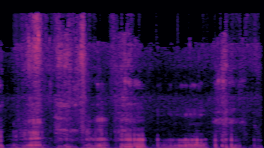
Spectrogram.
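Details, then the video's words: Sleepy dilute calico kitten purring while yawning, a low continuous rumble swelling and fading in soft pulses, with brief louder breaths around the second mark. "purring and yawning sleepy calico kitten"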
